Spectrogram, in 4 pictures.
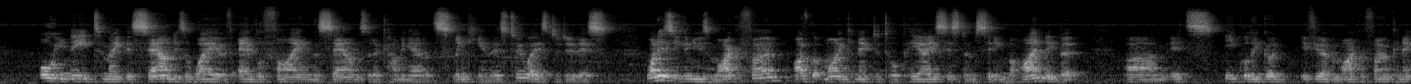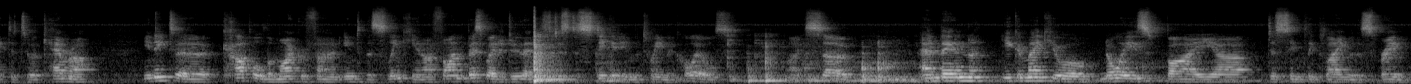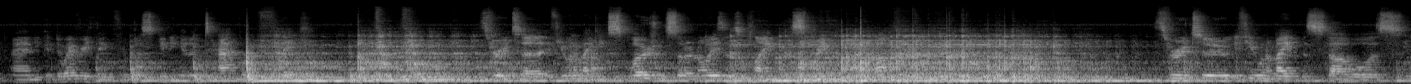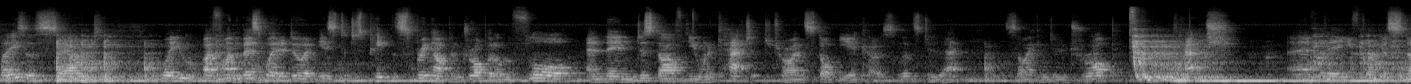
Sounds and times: Speech: 0.4 - 38.8, 39.8 - 56.4.

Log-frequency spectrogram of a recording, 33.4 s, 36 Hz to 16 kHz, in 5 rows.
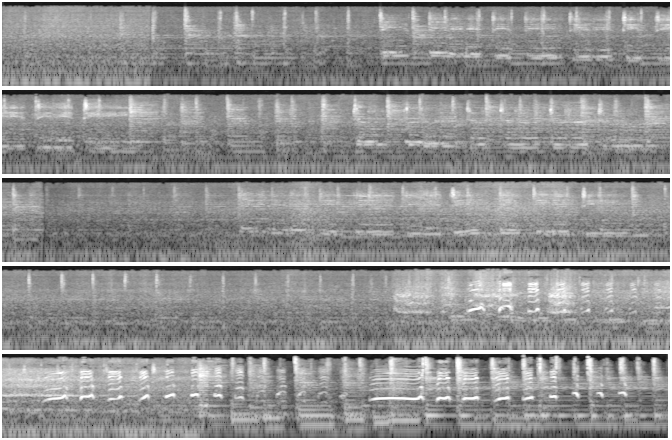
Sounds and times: Car: 0.0 - 33.3
Music: 1.1 - 26.6, 27.3 - 33.3.

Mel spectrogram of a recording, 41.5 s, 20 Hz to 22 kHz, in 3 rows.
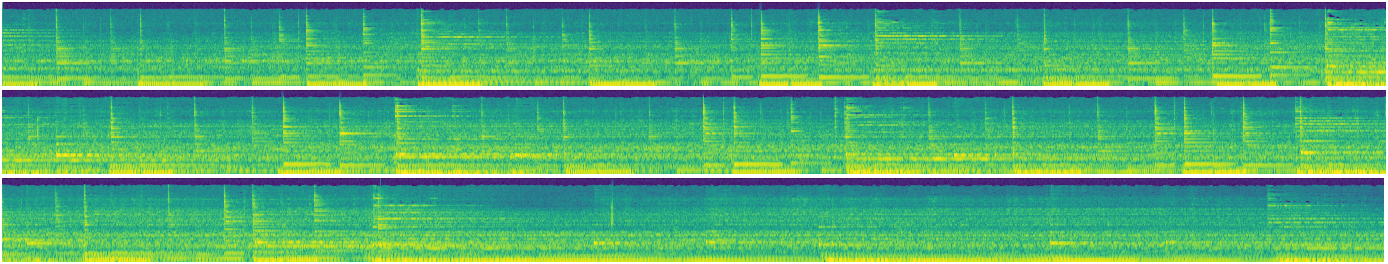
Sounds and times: Soundtrack music: 0.0 - 41.5.

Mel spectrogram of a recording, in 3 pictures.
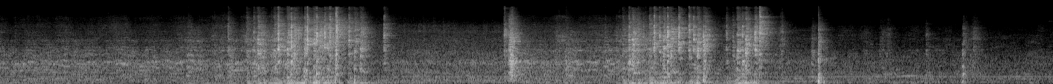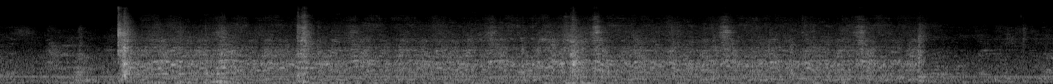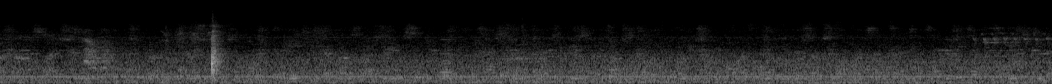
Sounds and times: Speech: 8.4 - 11.7, 19.8 - 31.5.

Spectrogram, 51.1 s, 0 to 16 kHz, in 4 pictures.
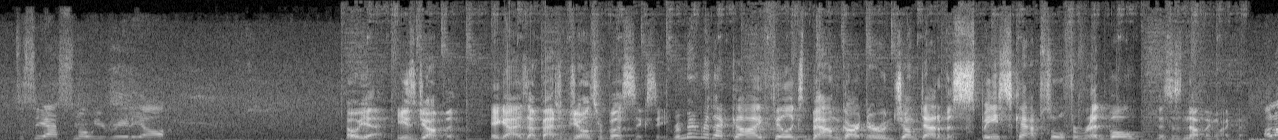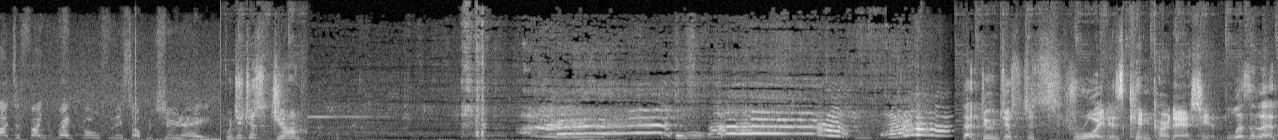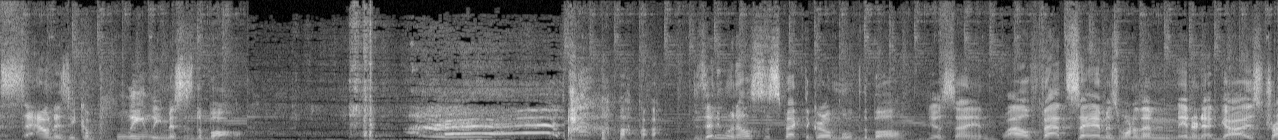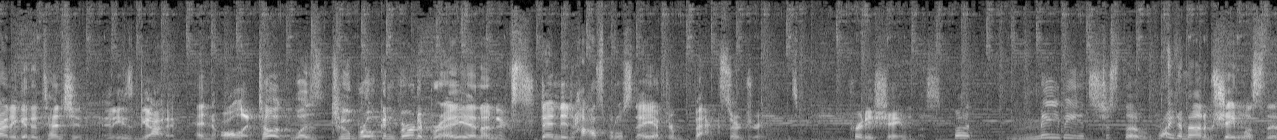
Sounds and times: Speech: 0.2 - 1.7, 3.5 - 15.9, 22.4 - 28.0, 32.5 - 46.0, 46.8 - 51.1
Music: 2.8 - 19.0, 21.3 - 30.6, 31.2 - 51.1.

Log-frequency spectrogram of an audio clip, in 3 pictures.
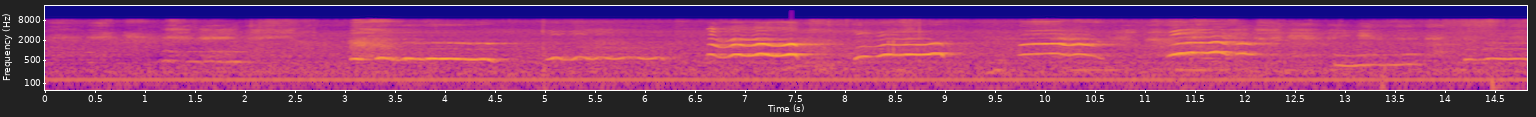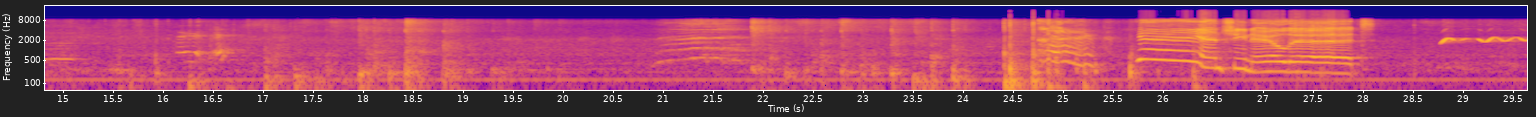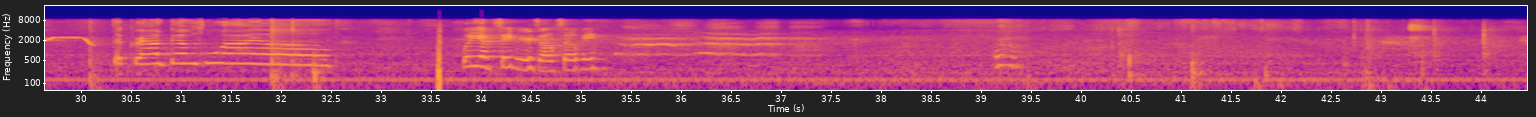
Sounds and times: Speech: 30.3 - 32.6, 33.8 - 35.3.

